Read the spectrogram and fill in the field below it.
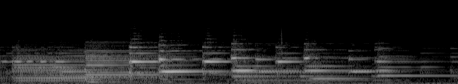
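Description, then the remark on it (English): Sammy Page plays piano at the Pink Elephant, heard through the open door of a small back room: a gentle melody, with chords and single notes struck at an unhurried, steady pace, each ringing out and fading before the next. Moderately loud, with no voices. “But the door was open so we could hear Sammy Page at the piano.”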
